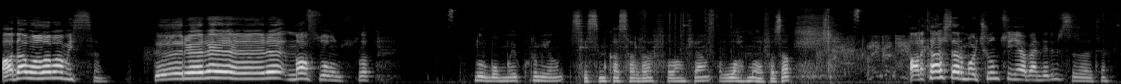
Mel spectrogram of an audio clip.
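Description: With a fairly low pitch and a fairly quick pace, a woman provides lively, joking commentary on her gaming channel. She taunts the players she's up against and swears at them.

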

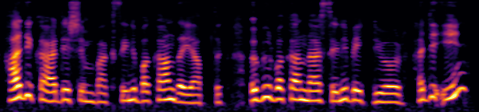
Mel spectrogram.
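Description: A woman voicing exasperated officials who call up loudly and plead with a man on a roof, read in a radio studio. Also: a little high, fairly quick, no echo, lightly acted. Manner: loud, pleading, calling out.

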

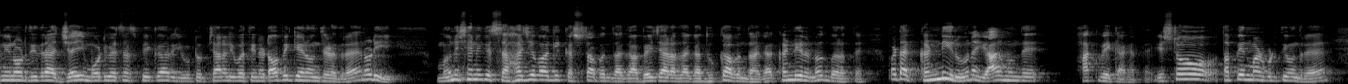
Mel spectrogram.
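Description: A man with a Kannada accent delivers an earnest motivational talk, repeating his advice point by point. His voice sits fairly high for a man. The recording sounds dull and lo-fi. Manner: earnest, repetitive, instructive, mixing English words. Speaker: motivational speaker.

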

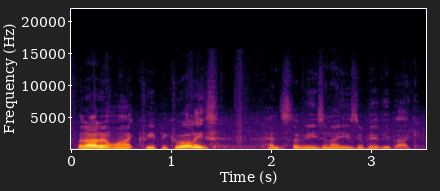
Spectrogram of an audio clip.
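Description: A man in his forties calmly talking through a camping setup, step by step, in an open meadow outdoors. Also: mid-range voice, fairly quick, slight background noise. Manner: plain, matter-of-fact instructional talk. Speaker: outdoor gear vlogger.

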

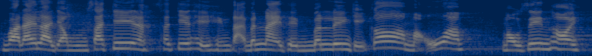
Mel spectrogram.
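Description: A young woman with a southern Vietnamese accent giving a casual, chatty sales walkthrough, often pausing and repeating words. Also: fairly high pitch, a bit bright. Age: young adult. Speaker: motorbike shop saleswoman presenting stock. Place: large tin-walled motorbike warehouse. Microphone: clip-on lapel mic.

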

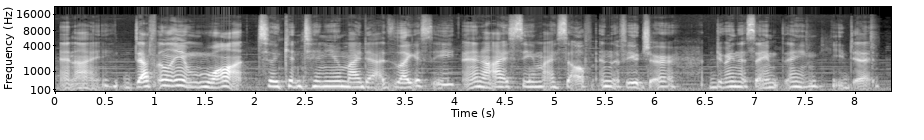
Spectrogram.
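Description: A young woman speaking heartfelt and casually in an interview. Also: medium pitch. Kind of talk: interview testimony.

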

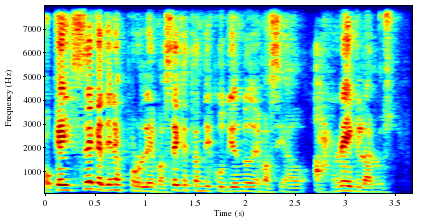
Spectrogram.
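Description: Husky Cuban woman reading tarot. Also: lowish voice, a little fast, a little mellow. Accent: Cuban Spanish. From Cuba. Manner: emphatic, preachy, repeats herself. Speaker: tarot reader. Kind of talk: tarot reading addressed to viewers.

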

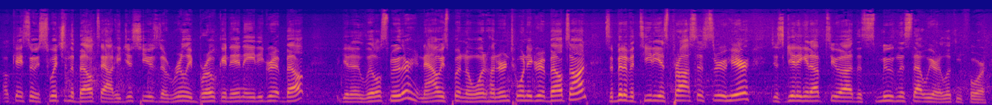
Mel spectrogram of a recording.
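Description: Bright-voiced man explaining factory work. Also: fairly high pitch, fairly quick, a little hiss or hum. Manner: knowledgeable, steady, plain. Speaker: factory manager explaining production. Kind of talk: technical explanation.

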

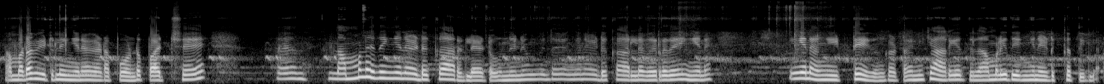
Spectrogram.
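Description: A woman's voice: mid-range voice, mellow, slight background noise. Chatty woman vlogging outdoors. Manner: chatty, keeps prompting viewers to look, playful mock laments. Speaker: homemaker and vlogger. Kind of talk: casual walk-and-talk vlog. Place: outdoors in a home garden.

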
